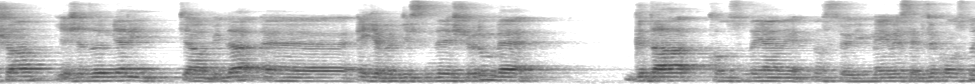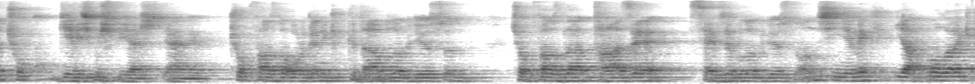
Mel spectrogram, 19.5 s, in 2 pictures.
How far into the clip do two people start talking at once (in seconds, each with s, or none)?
none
